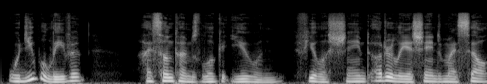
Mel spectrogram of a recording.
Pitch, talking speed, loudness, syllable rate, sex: 140 Hz, 195 wpm, -18 LUFS, 6.8 syllables/s, male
